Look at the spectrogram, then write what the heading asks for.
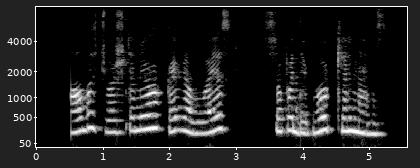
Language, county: Lithuanian, Kaunas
